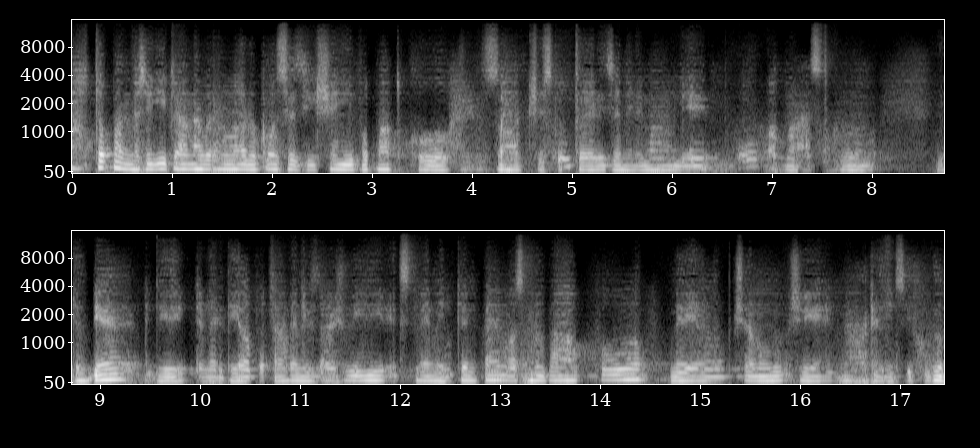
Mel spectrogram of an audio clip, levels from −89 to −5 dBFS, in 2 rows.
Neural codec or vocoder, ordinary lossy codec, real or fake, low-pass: codec, 44.1 kHz, 0.9 kbps, DAC; AAC, 64 kbps; fake; 14.4 kHz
